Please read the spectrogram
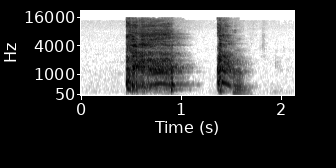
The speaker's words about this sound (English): Sorry, he's coughing.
